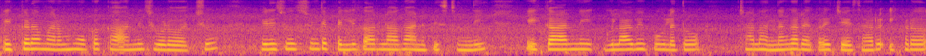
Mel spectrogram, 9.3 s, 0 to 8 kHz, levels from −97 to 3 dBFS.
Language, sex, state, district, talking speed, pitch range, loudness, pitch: Telugu, female, Andhra Pradesh, Chittoor, 135 wpm, 245-260 Hz, -17 LUFS, 255 Hz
